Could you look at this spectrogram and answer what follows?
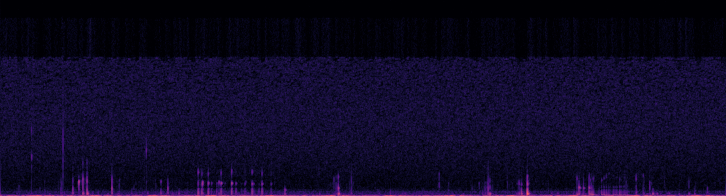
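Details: Stomach noises recorded through the night: repeated gurgling, bubbling and squeaky rumbles from the abdomen over a low steady hum; ordinary bowel sounds (borborygmi).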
